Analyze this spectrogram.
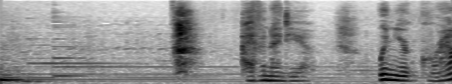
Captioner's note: gasps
